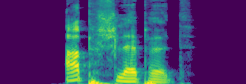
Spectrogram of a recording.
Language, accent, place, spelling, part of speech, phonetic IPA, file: German, Germany, Berlin, abschleppet, verb, [ˈapˌʃlɛpət], De-abschleppet.ogg
- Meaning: second-person plural dependent subjunctive I of abschleppen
